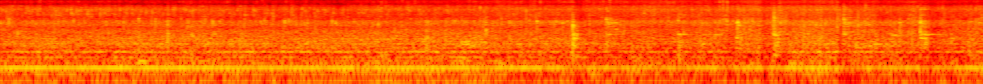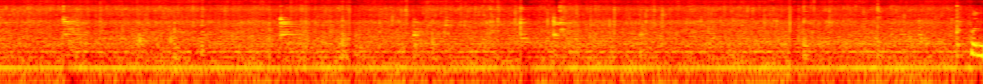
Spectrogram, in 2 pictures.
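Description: Onions, green chilies and curry leaves frying in a pan for Telangana-style stuffed eggplant curry, a steady close sizzle with occasional stirring clicks and scrapes throughout, no talking.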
